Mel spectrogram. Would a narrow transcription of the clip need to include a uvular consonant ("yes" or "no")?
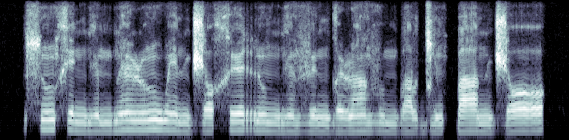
no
